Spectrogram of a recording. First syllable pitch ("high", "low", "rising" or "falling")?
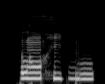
high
